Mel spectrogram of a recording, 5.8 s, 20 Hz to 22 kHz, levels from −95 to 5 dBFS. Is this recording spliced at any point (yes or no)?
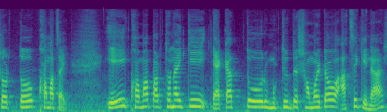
no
